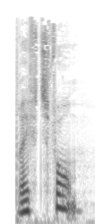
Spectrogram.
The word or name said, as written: driftsform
